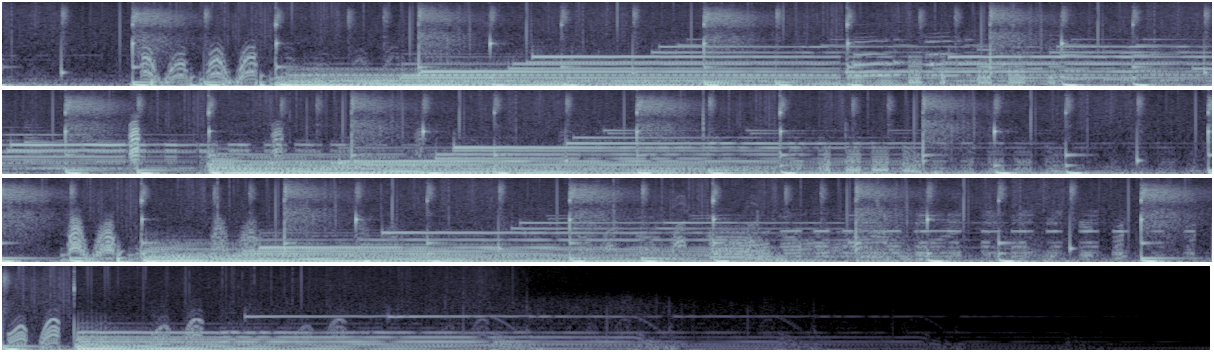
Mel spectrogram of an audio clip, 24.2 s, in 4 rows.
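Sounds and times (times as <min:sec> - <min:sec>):
atmospheric instrumental music: 0:00.0 - 0:22.4.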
